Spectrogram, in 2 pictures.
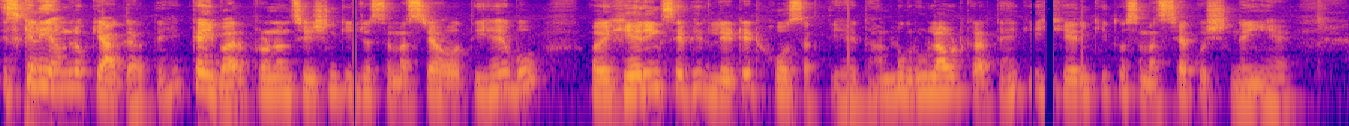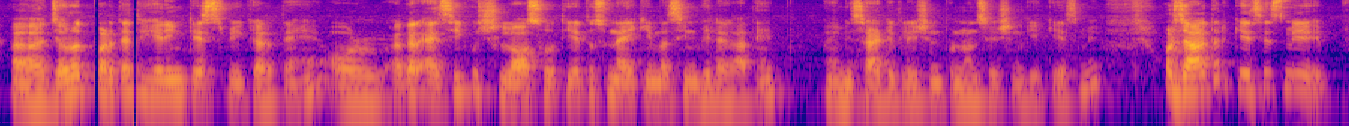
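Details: Adult speaker; normal voice.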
